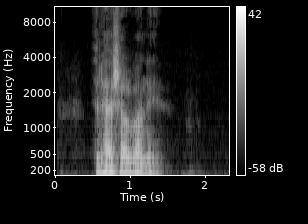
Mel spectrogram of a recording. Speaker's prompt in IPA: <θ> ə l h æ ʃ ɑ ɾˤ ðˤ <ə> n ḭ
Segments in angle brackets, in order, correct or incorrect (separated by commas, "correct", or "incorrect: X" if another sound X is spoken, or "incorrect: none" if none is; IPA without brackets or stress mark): correct, incorrect: ɑ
